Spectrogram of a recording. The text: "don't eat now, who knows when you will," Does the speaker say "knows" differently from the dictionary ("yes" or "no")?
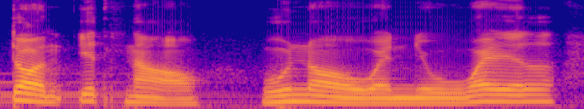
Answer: yes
